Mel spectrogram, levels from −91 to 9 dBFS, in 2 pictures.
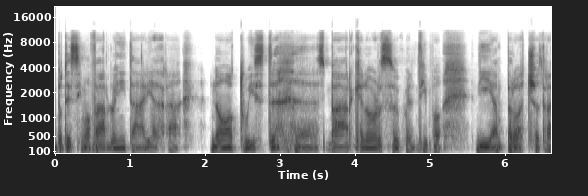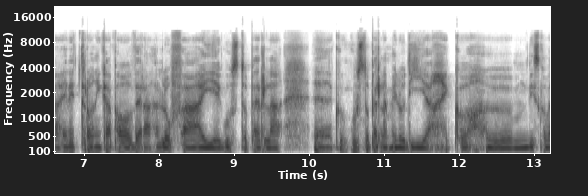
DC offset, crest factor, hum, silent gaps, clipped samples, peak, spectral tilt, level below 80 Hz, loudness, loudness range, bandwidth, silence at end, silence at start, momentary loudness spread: under 0.1%; 18 dB; none; none; under 0.1%; 0 dBFS; -4 dB/octave; -58 dBFS; -18 LUFS; 2 LU; 11 kHz; 0 s; 0 s; 7 LU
